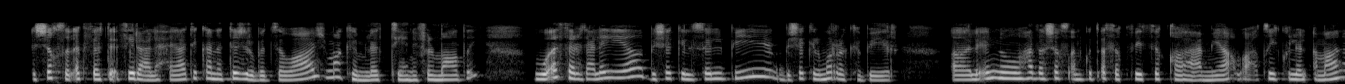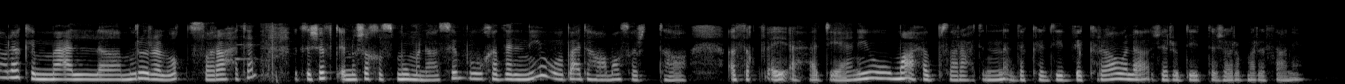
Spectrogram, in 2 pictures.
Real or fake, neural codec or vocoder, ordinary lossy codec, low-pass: real; none; MP3, 48 kbps; 7.2 kHz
